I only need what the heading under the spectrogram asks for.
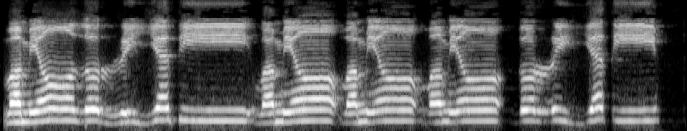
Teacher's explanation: حروف اخفا میں ہم غنہ کرتے ہیں تو یہاں اخفا کا قاعدہ لگایا اور غنہ بھی کیا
